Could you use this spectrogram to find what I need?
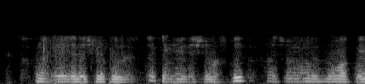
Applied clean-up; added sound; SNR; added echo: neural separator model SepFormer WHAMR!.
